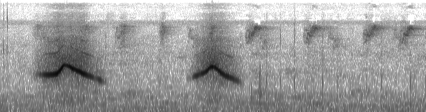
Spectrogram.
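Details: Pet parrot giving two loud whistled notes, each rising then falling, about two seconds apart, followed by several faint, short high chirps.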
